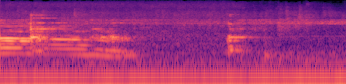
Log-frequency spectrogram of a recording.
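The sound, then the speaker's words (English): Sliced chicken and onions sizzle in oil in a pan over high heat with a steady hiss, broken by a couple of brief scraping stirs and clinks; no one speaks. “Since I tend to slice the chicken, not thin, but just not like these chunky squares, then it should be done at the same time as the onions kind of saute in there, you know?”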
